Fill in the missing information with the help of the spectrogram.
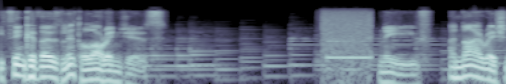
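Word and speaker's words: Niamh: always makes me think of those little oranges Neeve an Irish name for Girls It's pronounced NE and their there are several variations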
